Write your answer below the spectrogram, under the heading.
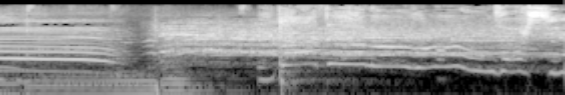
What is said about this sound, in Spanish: El grito.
